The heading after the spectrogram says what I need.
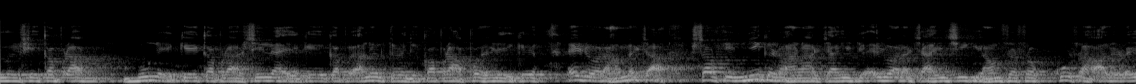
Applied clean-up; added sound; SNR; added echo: none; none; none; reverberation time 0.9 s.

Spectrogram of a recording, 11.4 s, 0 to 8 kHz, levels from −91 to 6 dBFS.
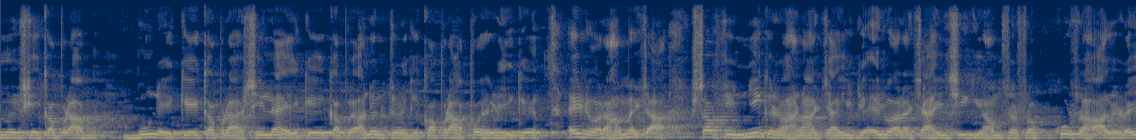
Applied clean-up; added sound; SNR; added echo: none; none; none; none.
